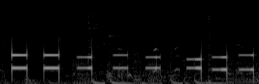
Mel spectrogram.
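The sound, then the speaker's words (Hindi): Mobile phone keypad tones beep as a debit card number is entered, a quick run of about nine short, crisp two-tone beeps in an even rhythm, fairly loud and alone, with no talk. “अपने mobile से अपना debit card number डाल दो मैं यहाँ से पैसा खींच लूँगा.”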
